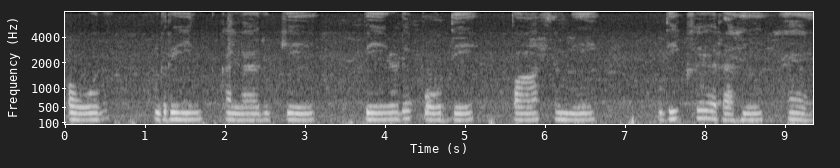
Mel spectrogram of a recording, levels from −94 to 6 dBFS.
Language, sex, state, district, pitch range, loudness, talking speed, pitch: Hindi, female, Haryana, Charkhi Dadri, 165-180 Hz, -18 LUFS, 70 wpm, 175 Hz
